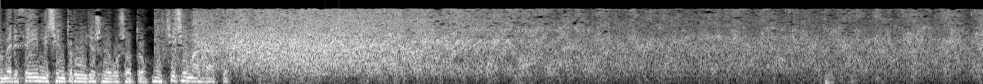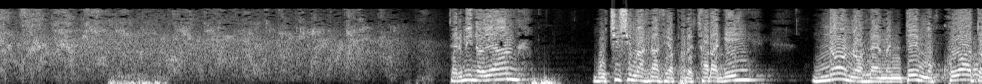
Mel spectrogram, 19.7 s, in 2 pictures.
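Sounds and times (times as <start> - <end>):
speech: 0.0 - 2.8, 14.4 - 15.2, 15.8 - 19.6
audience applause: 1.6 - 14.4.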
